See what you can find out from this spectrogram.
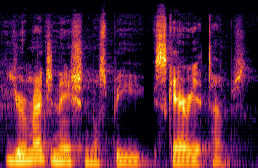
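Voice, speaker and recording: Man with a mid-pitched voice, interviewing. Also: expressive, normal speed. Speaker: interviewer, host. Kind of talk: casual conversational interviewing.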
